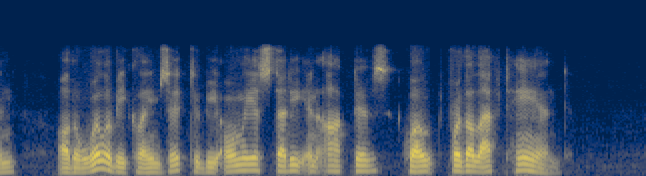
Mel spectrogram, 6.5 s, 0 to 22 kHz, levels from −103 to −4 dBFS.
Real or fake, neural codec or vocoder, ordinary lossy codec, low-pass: fake; autoencoder, 48 kHz, 128 numbers a frame, DAC-VAE, trained on Japanese speech; Opus, 16 kbps; 7.2 kHz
